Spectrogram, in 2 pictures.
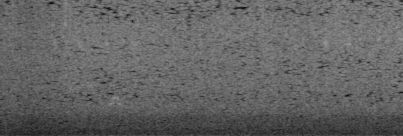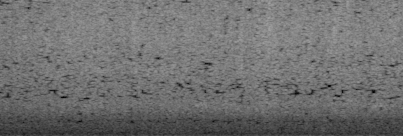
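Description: Wind rustles through reeds and grass outdoors.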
